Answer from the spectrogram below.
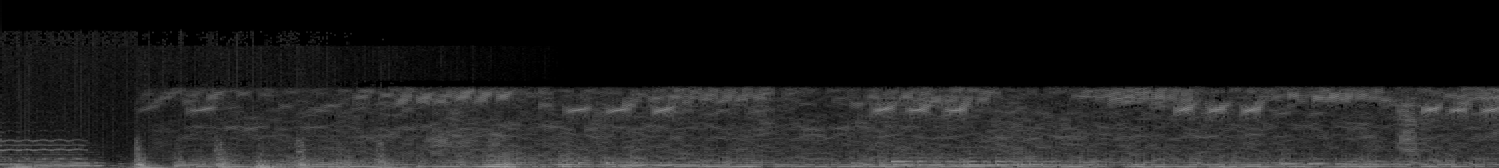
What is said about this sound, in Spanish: Frente a mí, la abeja. Su tamaño es exponencial sin perder su insignificancia volumétrica, expresión ambivalente.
